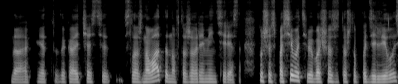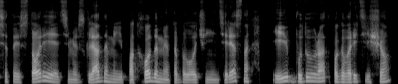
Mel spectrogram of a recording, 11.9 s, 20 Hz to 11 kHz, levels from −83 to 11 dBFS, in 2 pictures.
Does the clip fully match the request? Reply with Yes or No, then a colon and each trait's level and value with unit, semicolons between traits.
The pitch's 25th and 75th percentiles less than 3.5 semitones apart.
Yes: average, 3.0 semitones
